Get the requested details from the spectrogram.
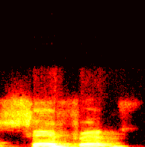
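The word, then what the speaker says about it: סֵפֶר: Pero fer, pongo no per, sino fer, porque observen que no lleva dagesh lane. Por lo tanto, no se pronuncia fuerte.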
